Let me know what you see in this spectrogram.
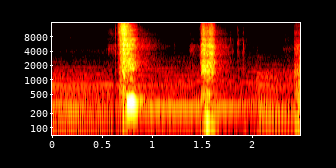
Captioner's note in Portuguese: snif, snif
